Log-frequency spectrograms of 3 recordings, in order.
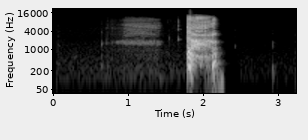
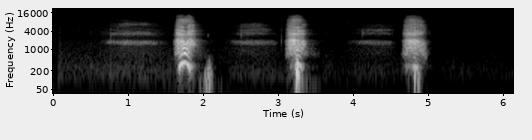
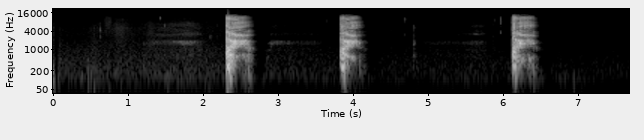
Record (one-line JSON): {"cough_length": "3.2 s", "cough_amplitude": 31697, "cough_signal_mean_std_ratio": 0.28, "exhalation_length": "6.1 s", "exhalation_amplitude": 25674, "exhalation_signal_mean_std_ratio": 0.26, "three_cough_length": "7.7 s", "three_cough_amplitude": 32767, "three_cough_signal_mean_std_ratio": 0.24, "survey_phase": "beta (2021-08-13 to 2022-03-07)", "age": "18-44", "gender": "Female", "wearing_mask": "No", "symptom_cough_any": true, "symptom_new_continuous_cough": true, "symptom_sore_throat": true, "symptom_fatigue": true, "symptom_headache": true, "symptom_other": true, "symptom_onset": "3 days", "smoker_status": "Ex-smoker", "respiratory_condition_asthma": false, "respiratory_condition_other": false, "recruitment_source": "Test and Trace", "submission_delay": "1 day", "covid_test_result": "Positive", "covid_test_method": "RT-qPCR", "covid_ct_value": 28.3, "covid_ct_gene": "N gene"}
